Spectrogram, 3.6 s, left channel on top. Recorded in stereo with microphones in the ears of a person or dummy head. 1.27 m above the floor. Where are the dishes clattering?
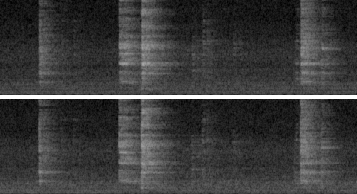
50° right (ahead or behind), 1.5 m.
